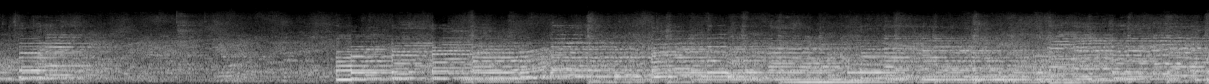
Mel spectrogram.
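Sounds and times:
electric steel guitar: 0:00.0 - 0:01.3, 0:03.4 - 0:12.0
acoustic guitar accompaniment: 0:00.0 - 0:02.0, 0:03.3 - 0:12.0.

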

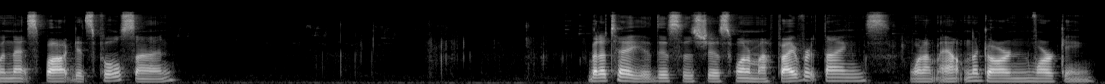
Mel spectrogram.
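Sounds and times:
footsteps on gravel path: 0:02.6 - 0:10.0.

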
